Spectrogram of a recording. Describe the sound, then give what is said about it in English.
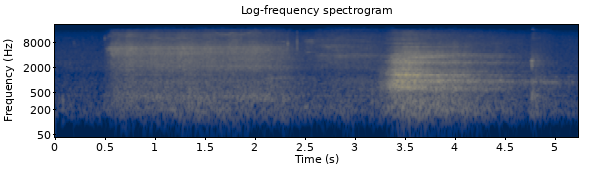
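An audience takes a deep breath together: a long, airy collective inhale of about two seconds, a brief pause, then a louder hissing exhale that fades out. “Take a deep breath for me.”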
